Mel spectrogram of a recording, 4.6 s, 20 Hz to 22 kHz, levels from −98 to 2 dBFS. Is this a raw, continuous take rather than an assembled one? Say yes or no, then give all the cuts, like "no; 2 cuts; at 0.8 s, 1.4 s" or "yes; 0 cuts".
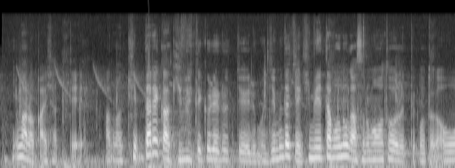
no; 1 cut; at 3.0 s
